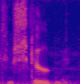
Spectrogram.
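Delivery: laughing it off after a fright; breathless little laugh through words. Real, not acted. Laughing after being startled.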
